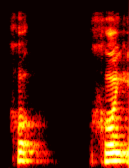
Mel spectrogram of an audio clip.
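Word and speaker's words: ὁ: y era Joáelos, Joadelfos, Jo antrópos, acuerde que va con Jo, eh espíritu rudo, por eso se pronuncia como J.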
